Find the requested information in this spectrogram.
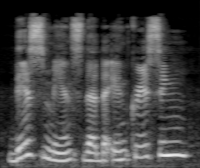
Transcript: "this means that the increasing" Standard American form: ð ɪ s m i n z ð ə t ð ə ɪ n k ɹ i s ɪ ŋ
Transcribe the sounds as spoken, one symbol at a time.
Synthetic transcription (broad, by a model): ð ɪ s m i n s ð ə t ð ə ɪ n k ɹ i s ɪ ŋ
